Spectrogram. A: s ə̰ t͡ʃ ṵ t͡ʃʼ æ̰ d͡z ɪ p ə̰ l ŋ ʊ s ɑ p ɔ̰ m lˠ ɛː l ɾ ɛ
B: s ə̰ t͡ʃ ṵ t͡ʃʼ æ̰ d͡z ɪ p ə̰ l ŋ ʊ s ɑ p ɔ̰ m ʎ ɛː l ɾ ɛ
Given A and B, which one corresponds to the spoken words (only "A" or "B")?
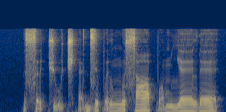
B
